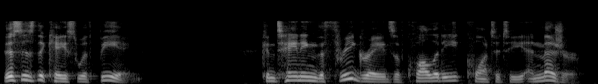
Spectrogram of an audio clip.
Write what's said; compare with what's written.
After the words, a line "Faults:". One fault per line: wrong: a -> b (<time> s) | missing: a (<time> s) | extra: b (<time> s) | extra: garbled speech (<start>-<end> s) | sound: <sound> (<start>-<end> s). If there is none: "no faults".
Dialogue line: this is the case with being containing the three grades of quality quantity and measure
this is the case with being containing the three grades of quality quantity and measure
Faults:
no faults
